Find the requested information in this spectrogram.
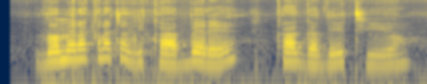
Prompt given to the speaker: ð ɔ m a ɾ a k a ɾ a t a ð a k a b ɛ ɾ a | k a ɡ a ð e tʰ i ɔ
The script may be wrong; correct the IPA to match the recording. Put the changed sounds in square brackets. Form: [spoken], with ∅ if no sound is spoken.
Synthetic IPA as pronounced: ð ɔ m [ɛ] ɾ a k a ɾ a t a ð [i] k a b ɛ ɾ [ɛ] | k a ɡ a ð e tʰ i ɔ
